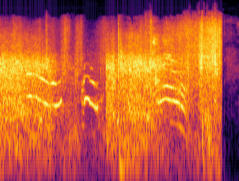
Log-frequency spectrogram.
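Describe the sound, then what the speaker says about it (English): Gunfire and yelping dogs from the film First Blood: loud broadband cracks with several rising and falling whines over dense noise, then a sudden drop to near silence at the end. "We get a couple of gunshots and a couple of dogs yelping and then silence."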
